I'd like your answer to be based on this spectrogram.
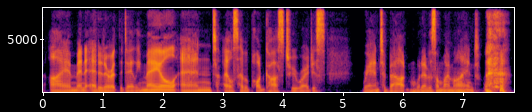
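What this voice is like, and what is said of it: Australian accent. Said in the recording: “I'm from Australia, as you can probably hear from the accent.”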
